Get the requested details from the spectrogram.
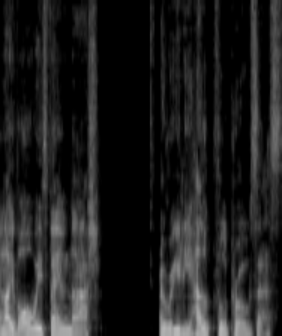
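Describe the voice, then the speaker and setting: Over a silent background in a very clean recording, an unremarkable speaking voice moves at a fairly slow pace with lively intonation. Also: man. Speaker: podcast host and practitioner. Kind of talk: podcast conversation.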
